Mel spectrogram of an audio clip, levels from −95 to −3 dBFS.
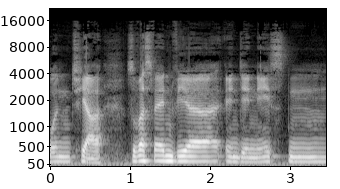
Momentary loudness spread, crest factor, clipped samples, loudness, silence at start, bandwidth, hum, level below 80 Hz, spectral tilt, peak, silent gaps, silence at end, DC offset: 9 LU; 14 dB; under 0.1%; -14 LUFS; 0 s; 12 kHz; none; -38 dBFS; -7 dB/octave; 0 dBFS; none; 0 s; under 0.1%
